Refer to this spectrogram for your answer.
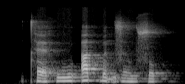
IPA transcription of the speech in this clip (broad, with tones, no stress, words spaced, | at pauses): t̪ʰɛ˧˩hwu˨˦ ʔa˦˥t̚ɓə̰˧˨nzə̤ː˨˩w so˨˩k̚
